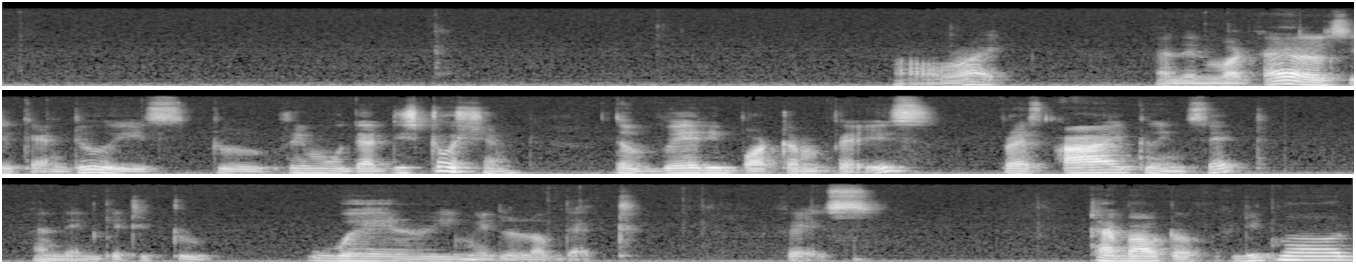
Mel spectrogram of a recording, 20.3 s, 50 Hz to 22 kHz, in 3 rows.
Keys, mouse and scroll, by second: 0.5-3.2 drag, 3.3-6.0 middle drag, 6.0-7.0 drag, 7.4 click, 12.2 i, 13.1 i, 16.9 click, 17.3 scroll down 2, 17.6-19.2 middle drag, 19.2 Tab, 19.6 scroll up 1, 19.8-20.2 middle drag.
